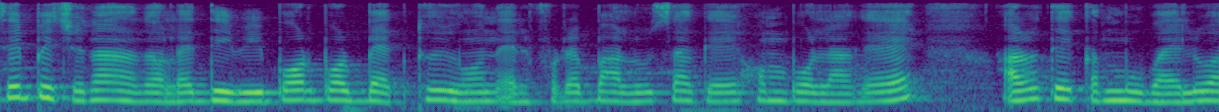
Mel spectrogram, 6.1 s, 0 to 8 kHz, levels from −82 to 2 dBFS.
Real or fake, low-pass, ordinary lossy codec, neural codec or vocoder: real; 7.2 kHz; none; none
